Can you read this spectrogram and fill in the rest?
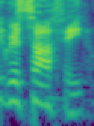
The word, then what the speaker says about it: Grisafe: And then we have joining us Sami Grisafe, rhymes with coffee. – Yeah, you nailed it.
